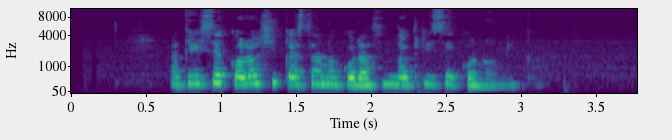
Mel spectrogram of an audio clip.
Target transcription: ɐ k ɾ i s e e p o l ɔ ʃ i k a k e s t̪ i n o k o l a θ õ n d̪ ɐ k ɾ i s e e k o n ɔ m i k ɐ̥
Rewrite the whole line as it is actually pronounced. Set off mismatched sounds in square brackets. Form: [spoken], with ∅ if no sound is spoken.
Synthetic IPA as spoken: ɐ k ɾ i s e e [k] o l ɔ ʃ i k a [∅] e s t̪ [a] n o k o [ɾ] a θ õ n d̪ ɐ k ɾ i s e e k o n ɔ m i k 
